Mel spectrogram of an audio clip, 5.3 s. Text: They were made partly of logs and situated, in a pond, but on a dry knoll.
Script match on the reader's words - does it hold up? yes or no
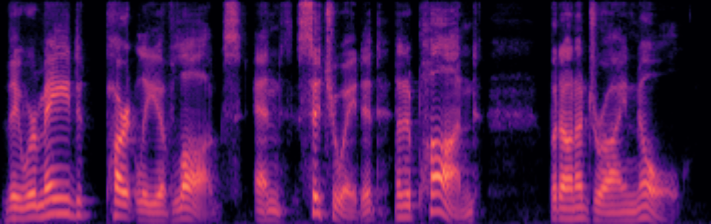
yes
